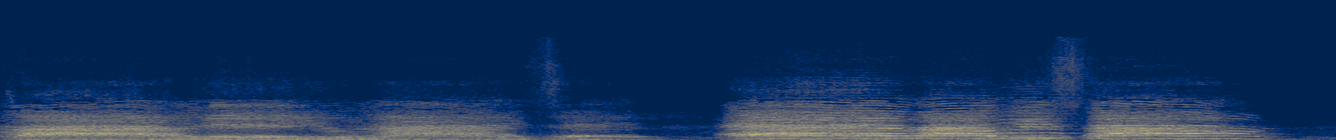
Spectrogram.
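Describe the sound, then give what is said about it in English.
Schoolchildren at Education for All, a school for underserved children in Allentown, Freetown, Sierra Leone, chant together at a flag raising. Many voices sound in unison in long, sustained phrases, with a brief pause partway through and clear pitch shifts between phrases. “This is the sound of the flag being raised at Education for All. It's a school for underserved children in Allentown.”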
